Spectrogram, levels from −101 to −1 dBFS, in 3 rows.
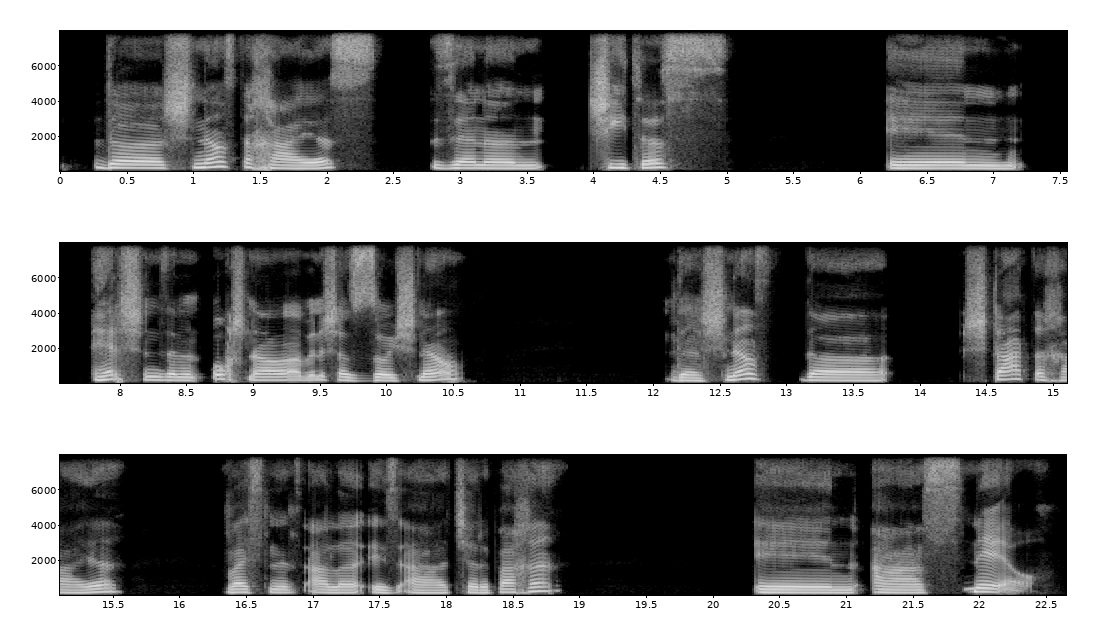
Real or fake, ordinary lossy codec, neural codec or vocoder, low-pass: real; none; none; none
